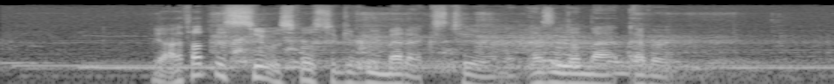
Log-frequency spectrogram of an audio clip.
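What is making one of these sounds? A creature snarls and growls.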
